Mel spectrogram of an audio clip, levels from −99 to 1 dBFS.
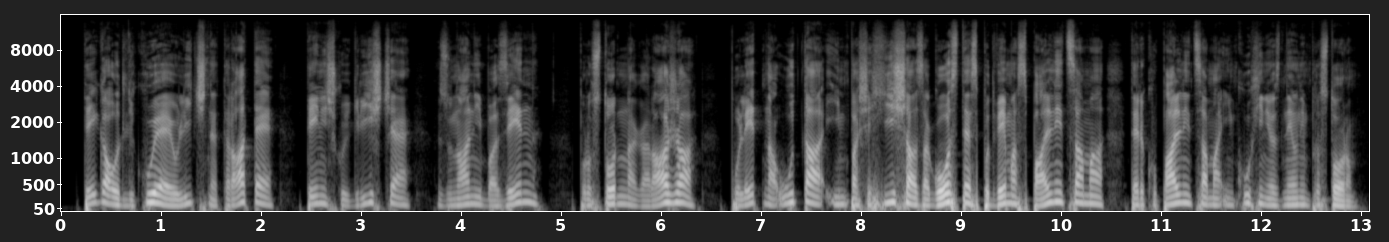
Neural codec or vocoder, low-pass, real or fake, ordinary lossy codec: none; 14.4 kHz; real; none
